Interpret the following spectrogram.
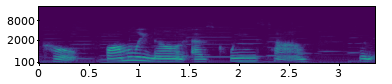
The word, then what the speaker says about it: Cobh: Later, following the Irish independence from Britain, it was renamed Cobh, which is the Irish word for cove and is pronounced the same.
